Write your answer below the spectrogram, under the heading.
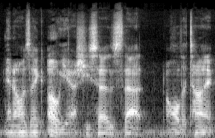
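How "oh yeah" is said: ordinary talk, nothing marked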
